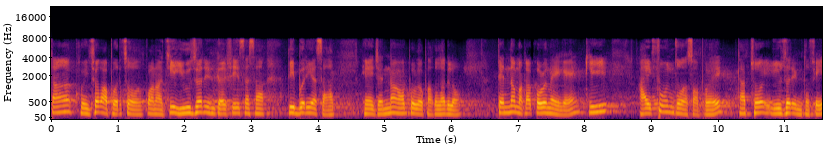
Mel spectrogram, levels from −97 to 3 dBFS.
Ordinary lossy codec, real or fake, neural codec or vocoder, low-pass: none; fake; codec, 16 kHz, 2 kbps, X-Codec, HuBERT features, trained on general audio; none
